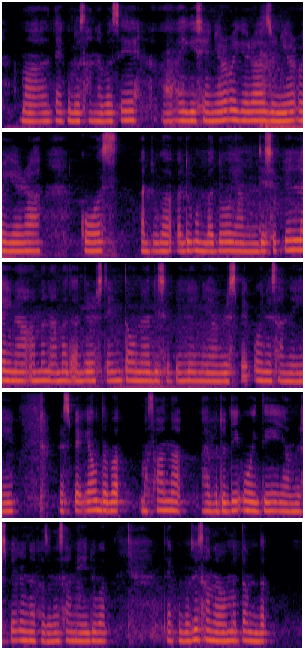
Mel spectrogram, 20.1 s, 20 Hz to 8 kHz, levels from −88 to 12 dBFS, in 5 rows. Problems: background sounds at intervals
